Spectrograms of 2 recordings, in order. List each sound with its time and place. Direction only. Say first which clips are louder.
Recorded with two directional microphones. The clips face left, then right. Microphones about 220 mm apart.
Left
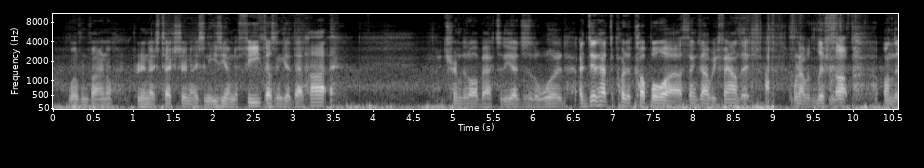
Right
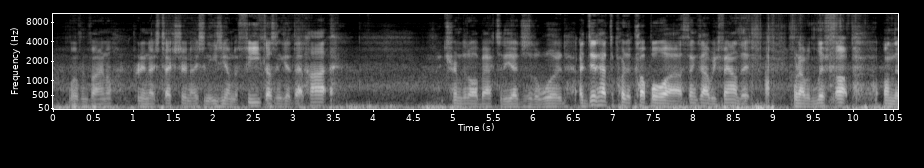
0.3 s speech: left 4 dB; 20° left (ahead or behind)
5.0 s speech: even; centre (ahead or behind)
6.6 s speech: left 1 dB; 25° right (ahead or behind)
7.0 s speech: even; centre (ahead or behind)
